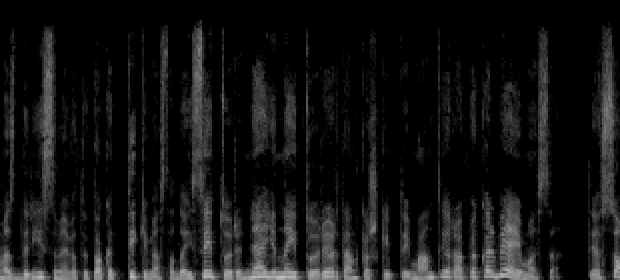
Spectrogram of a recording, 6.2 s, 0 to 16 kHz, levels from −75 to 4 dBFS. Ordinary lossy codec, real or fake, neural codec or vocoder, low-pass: AAC, 64 kbps; fake; vocoder, 44.1 kHz, 128 mel bands every 256 samples, BigVGAN v2; 14.4 kHz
